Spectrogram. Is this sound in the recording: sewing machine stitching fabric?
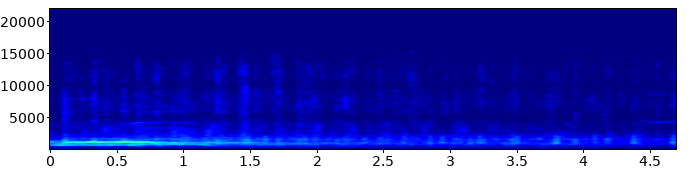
no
